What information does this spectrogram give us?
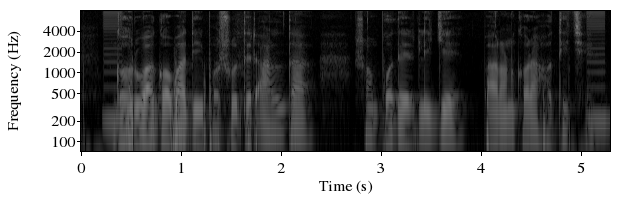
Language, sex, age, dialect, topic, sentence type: Bengali, male, 18-24, Western, agriculture, statement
